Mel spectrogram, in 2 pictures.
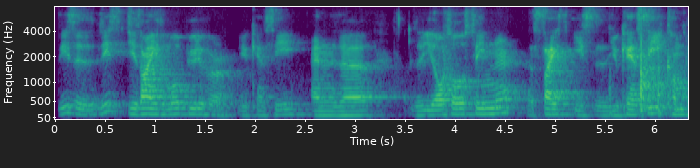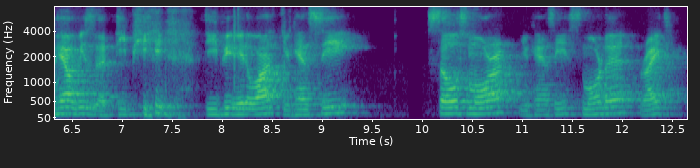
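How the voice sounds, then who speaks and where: Male product presenter, slow and halting non-native English with repeats; dull, echoey room recording with faint noise. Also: fairly high pitch, a little mellow. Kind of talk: live product demonstration. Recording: roomy echo, dull sound, faint noise.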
